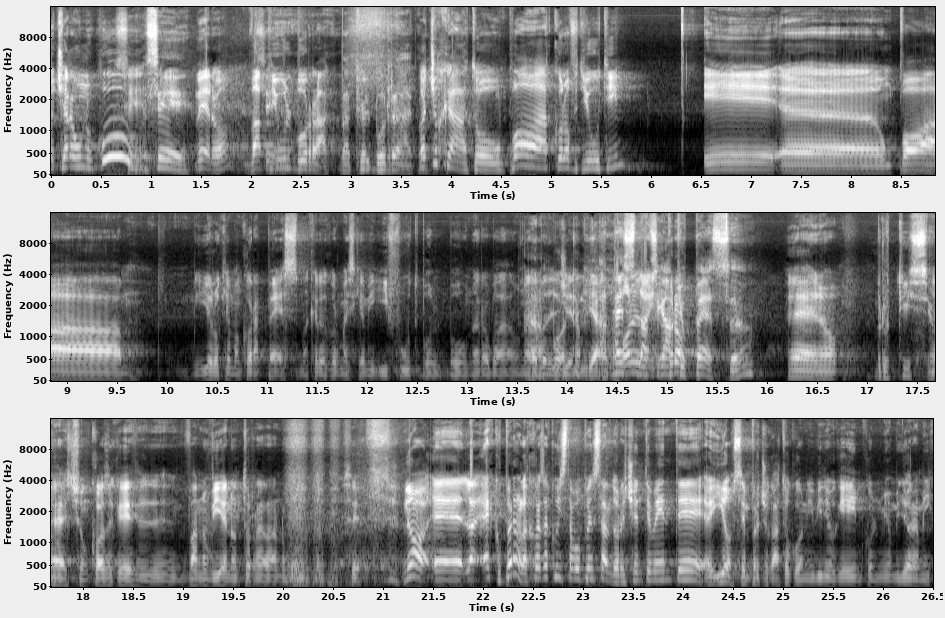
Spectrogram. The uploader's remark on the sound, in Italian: Prima puntata milanese di Tintoria LIVE. Registrato a Milano presso Santeria Toscana 31.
